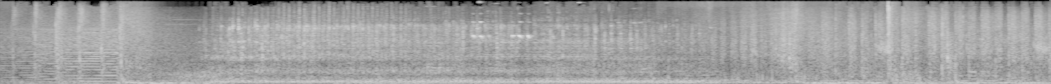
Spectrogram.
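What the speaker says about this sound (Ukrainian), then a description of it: "Гранатометник відпрацьовує РПГ по імітованих ворожих позиціях." A heavy blast from an RPG grenade launcher is followed by sustained, rapid gunfire cracking loudly and continuously, with rumbling echoes throughout, on a military training range.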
